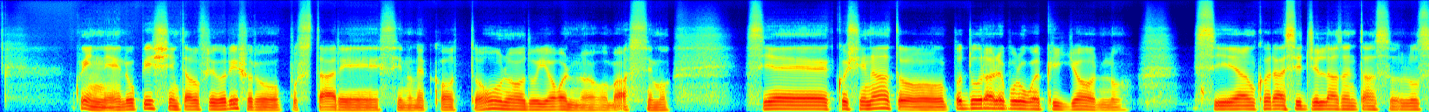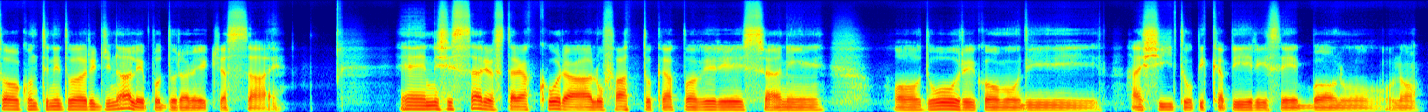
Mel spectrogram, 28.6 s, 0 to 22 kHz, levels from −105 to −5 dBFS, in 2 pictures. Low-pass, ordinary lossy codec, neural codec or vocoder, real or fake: none; none; autoencoder, 48 kHz, 32 numbers a frame, DAC-VAE, trained on Japanese speech; fake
